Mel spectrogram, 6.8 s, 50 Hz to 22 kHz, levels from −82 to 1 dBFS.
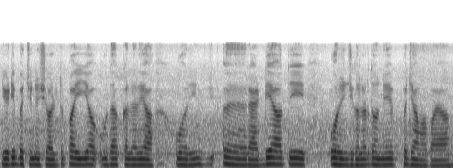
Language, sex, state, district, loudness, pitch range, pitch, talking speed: Punjabi, male, Punjab, Kapurthala, -16 LUFS, 135-145 Hz, 140 Hz, 160 wpm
